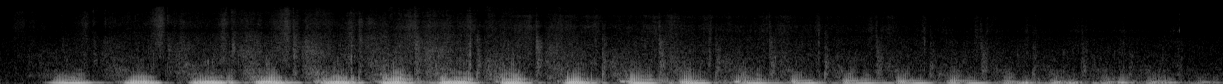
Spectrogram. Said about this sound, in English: You said that one of the first places you went to was the American Southwest to hear sand dunes make a noise. We have a little clip from burping sand dune.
